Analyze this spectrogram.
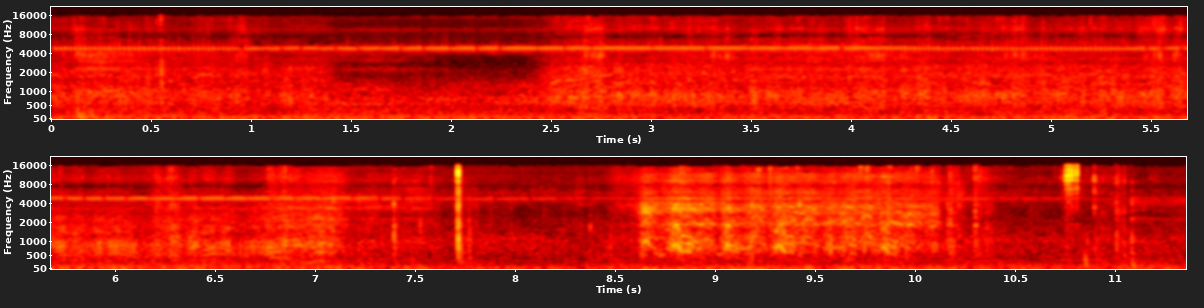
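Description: Frogs croaking faintly, with a sharp click about two-thirds of the way in, a short stretch of rustling after it, and another click near the end.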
